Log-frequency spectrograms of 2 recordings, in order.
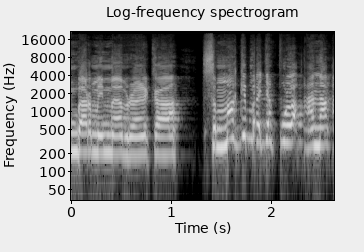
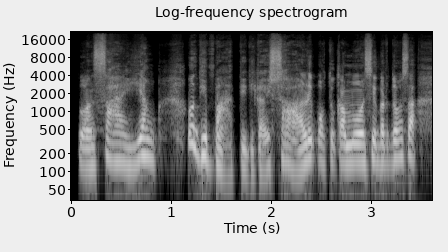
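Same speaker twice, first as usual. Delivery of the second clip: much softer and lower, cooing comfort; mock reassuring pastor; 8 semitones lower, 6 dB quieter than usual. False pastor reassuring a punished sinner, soft mock comfort. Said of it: "Mereka bilang".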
